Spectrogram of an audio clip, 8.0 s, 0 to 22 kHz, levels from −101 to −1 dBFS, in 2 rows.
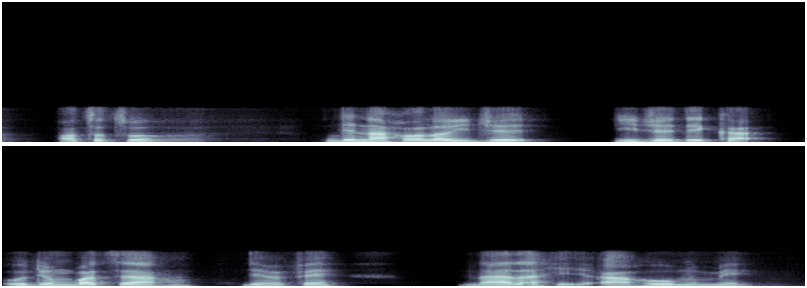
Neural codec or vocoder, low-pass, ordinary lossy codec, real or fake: codec, 16 kHz, about 1 kbps, DyCAST, with the encoder's durations; 5.4 kHz; none; fake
